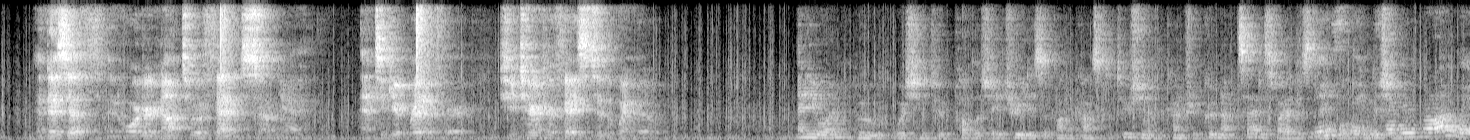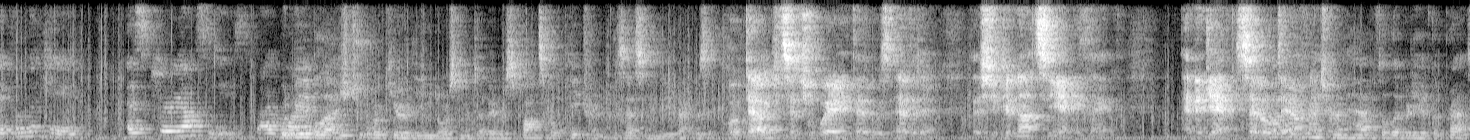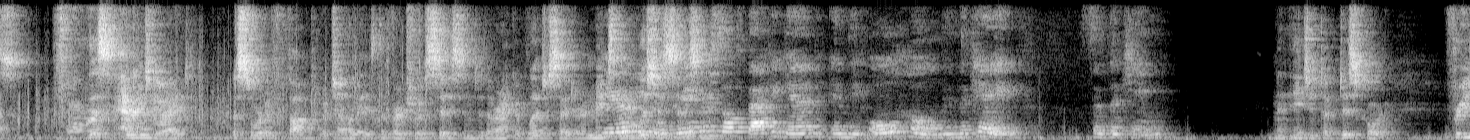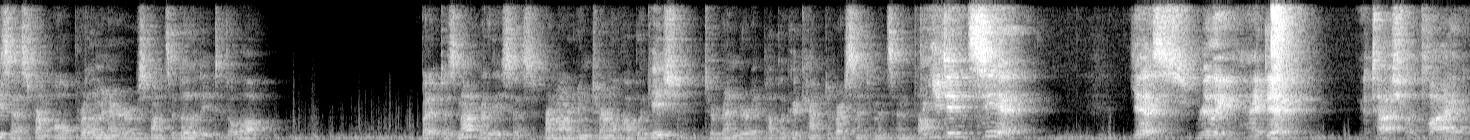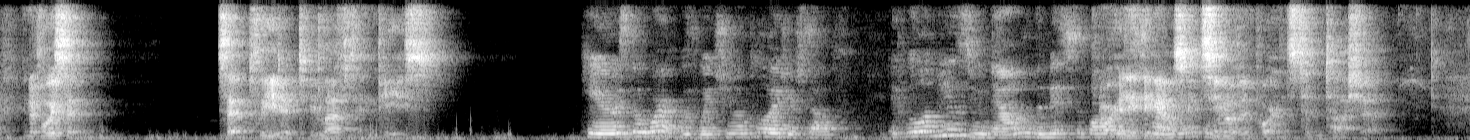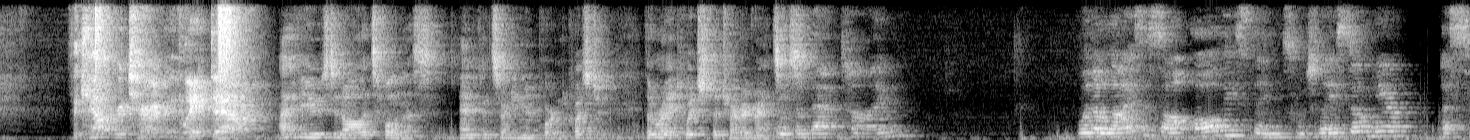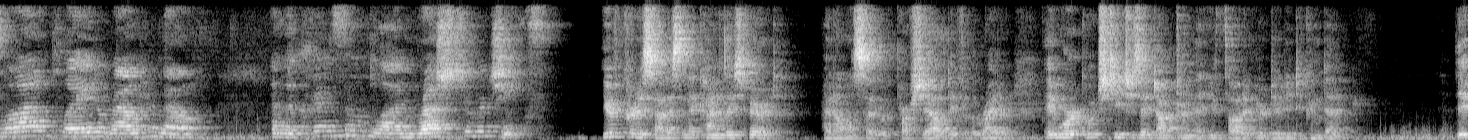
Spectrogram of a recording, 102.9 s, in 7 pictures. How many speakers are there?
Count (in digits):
3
